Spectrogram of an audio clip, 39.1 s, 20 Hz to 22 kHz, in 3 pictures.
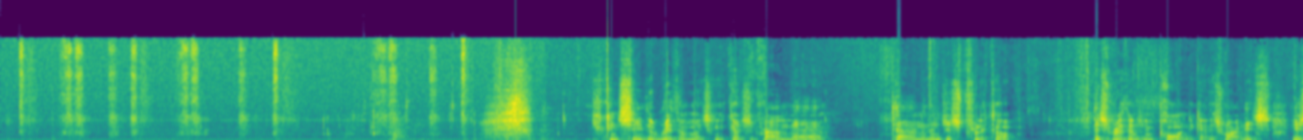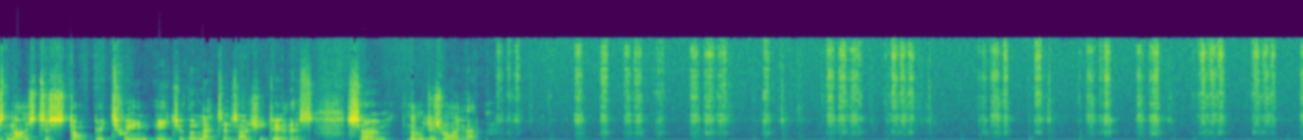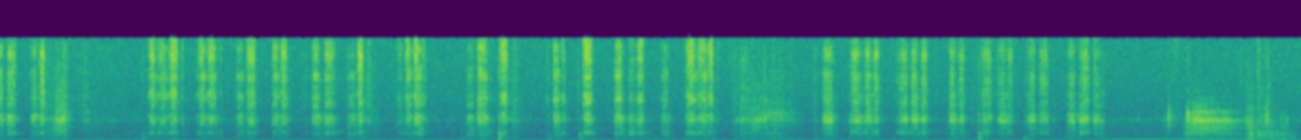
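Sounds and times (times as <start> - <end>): pencil scratching on paper: 0.2 - 2.9, 18.0 - 22.2, 22.8 - 26.6, 27.5 - 33.2, 34.2 - 37.1.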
